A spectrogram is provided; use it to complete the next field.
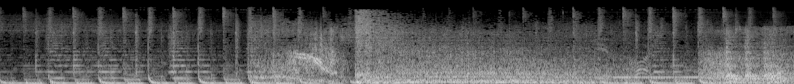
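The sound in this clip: Explosions from bombing along a humanitarian evacuation corridor: a rapid train of sharp, hard bangs, then one heavy, loud blast midway that gives way to dense, sustained rumbling and crackle.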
